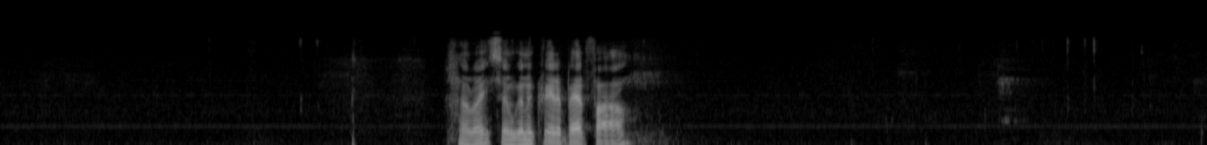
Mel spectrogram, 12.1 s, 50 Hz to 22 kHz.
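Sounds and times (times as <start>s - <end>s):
computer mouse and keyboard clicks: 3.0s - 3.6s, 9.9s - 11.6s.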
